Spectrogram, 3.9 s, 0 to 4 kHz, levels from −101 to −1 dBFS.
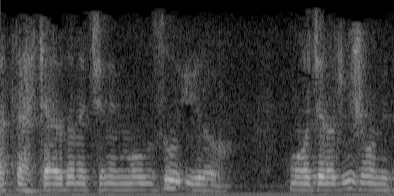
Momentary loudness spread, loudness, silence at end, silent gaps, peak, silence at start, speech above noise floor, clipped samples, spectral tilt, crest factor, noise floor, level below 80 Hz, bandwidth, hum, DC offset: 8 LU; -43 LUFS; 0 s; none; -26 dBFS; 0 s; 21 dB; under 0.1%; -4.5 dB/octave; 18 dB; -62 dBFS; -64 dBFS; 4 kHz; none; under 0.1%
